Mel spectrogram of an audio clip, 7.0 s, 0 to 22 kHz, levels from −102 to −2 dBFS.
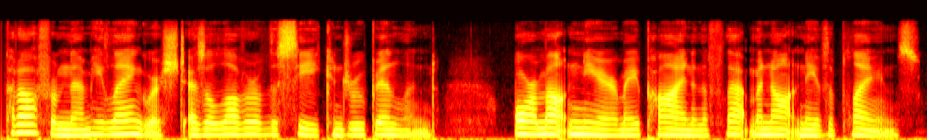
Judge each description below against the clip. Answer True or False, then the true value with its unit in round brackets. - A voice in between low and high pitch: True (170 Hz)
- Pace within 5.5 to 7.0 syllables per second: True (5.7 syllables/s)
